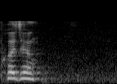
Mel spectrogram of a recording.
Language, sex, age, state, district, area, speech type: Bodo, female, 60+, Assam, Kokrajhar, rural, read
